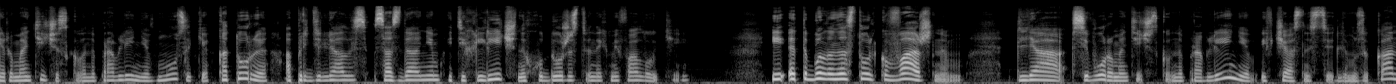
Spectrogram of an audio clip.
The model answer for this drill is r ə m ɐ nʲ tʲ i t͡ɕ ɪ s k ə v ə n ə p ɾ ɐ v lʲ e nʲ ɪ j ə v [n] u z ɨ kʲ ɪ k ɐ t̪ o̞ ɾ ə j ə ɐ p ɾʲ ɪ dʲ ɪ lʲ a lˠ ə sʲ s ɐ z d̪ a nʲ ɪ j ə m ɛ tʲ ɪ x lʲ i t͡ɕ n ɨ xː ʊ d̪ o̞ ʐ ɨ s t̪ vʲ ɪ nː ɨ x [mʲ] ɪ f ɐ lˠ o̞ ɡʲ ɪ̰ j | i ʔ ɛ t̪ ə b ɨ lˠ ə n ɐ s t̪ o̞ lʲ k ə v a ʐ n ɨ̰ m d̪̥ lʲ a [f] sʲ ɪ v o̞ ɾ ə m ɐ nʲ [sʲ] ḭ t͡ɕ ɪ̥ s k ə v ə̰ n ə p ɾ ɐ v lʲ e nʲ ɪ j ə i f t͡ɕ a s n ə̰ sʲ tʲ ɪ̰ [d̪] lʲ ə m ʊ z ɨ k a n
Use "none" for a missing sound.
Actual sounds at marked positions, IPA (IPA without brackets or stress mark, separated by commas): m, mʲ, f, tʲ, d̪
